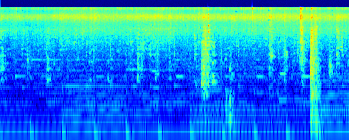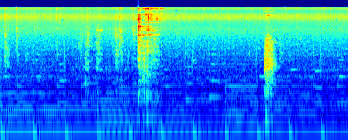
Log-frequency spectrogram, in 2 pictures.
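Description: Sliced bitter melon frying in oil in a pan on a gas burner, sizzling steadily, with a few louder crackles and spits.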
